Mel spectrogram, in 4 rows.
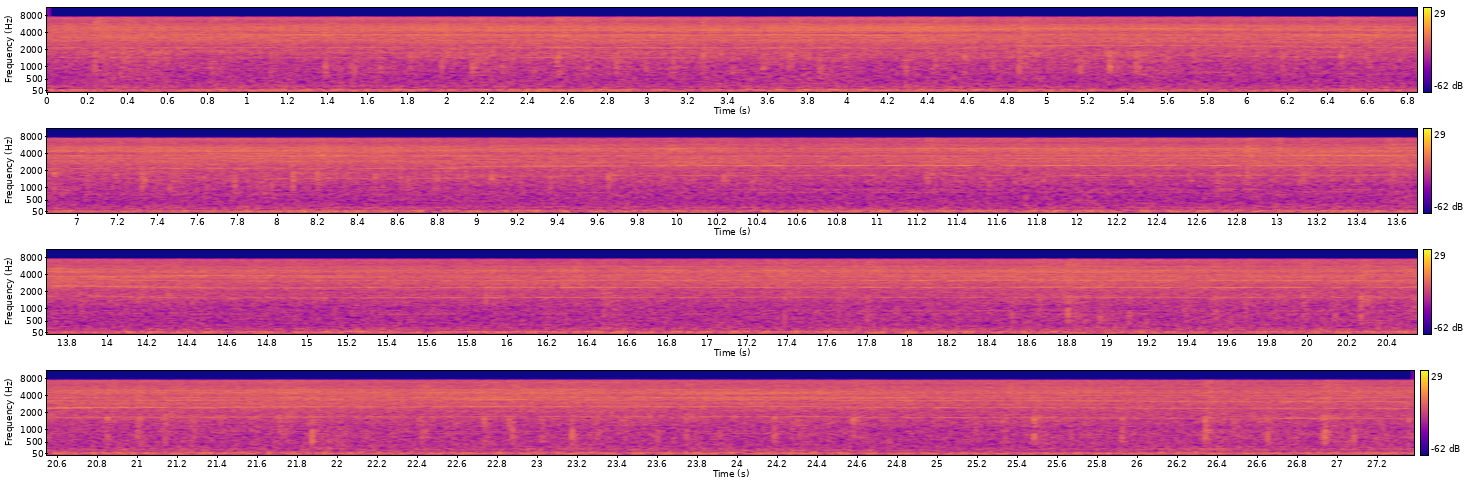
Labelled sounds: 8.9	9.7	vessel noise, 1.4 to 3.3 kHz
25.3	26.0	vessel noise, 0.62 to 4.1 kHz

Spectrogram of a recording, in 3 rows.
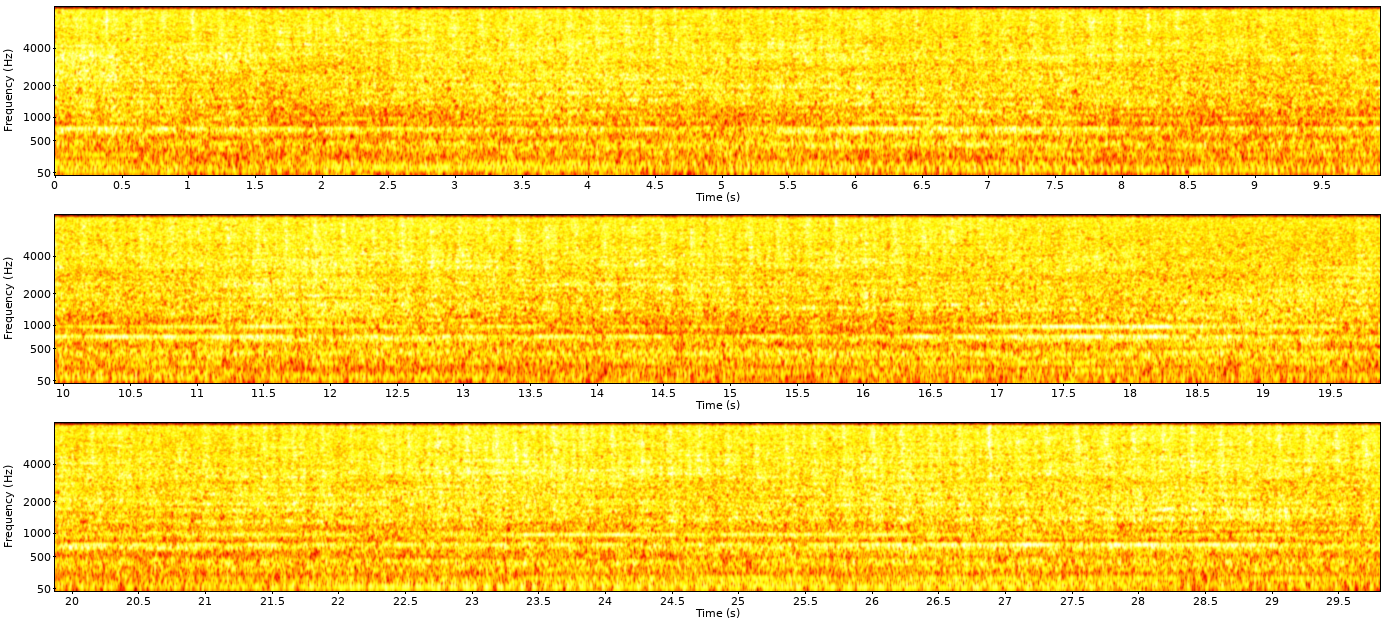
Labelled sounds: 16.1	17.7	vessel noise, 0.86 to 1.7 kHz

